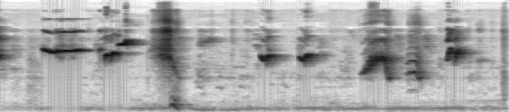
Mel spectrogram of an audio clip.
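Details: Oriental magpie-robin (kacer) kept at home, singing vigorously: clear whistled notes, a pure high whistle, then varied short buzzy and slurred phrases with gaps, over a low steady hum.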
